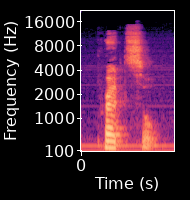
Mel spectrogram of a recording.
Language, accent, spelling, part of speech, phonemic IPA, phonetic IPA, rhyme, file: English, US, pretzel, noun / verb, /ˈpɹɛt.səl/, [ˈpʰɹɛʔt͡sɫ̩], -ɛtsəl, En-us-pretzel.ogg
- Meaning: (noun) 1. A toasted bread or cracker usually in the shape of a loose knot 2. Anything that is knotted, twisted, or tangled; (verb) To bend, twist, or contort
